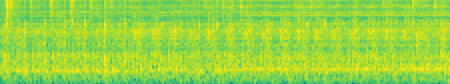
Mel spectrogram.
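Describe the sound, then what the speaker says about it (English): A sewing machine stitching a quilt along a straight ruler, its rapid, even mechanical chatter running steadily and close throughout with no pauses. "I'm just holding the thread tails with my finger as I start to stitch to secure them"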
